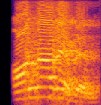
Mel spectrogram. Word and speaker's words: honorable: Here h is a silent letter.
